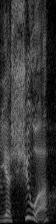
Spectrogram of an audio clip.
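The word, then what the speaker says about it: ישוע: the hebrew word or the hebrew name joshua is actually pronounced yeshua and that yeshua a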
